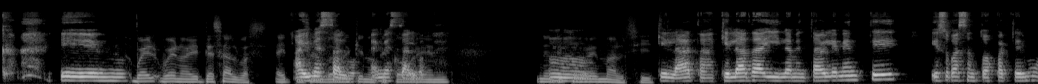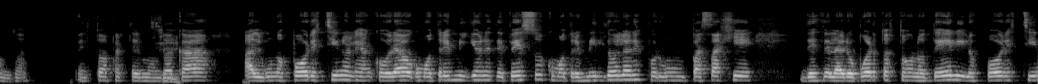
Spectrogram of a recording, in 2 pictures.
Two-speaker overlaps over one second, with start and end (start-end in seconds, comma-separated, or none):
2.9-4.3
